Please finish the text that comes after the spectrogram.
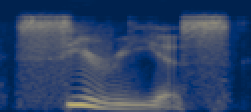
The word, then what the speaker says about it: Sirius: practiced here it is series versus Sirius so Sirius has three syllables stress on the first syllable like sunflower serious sunflower that's a serious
